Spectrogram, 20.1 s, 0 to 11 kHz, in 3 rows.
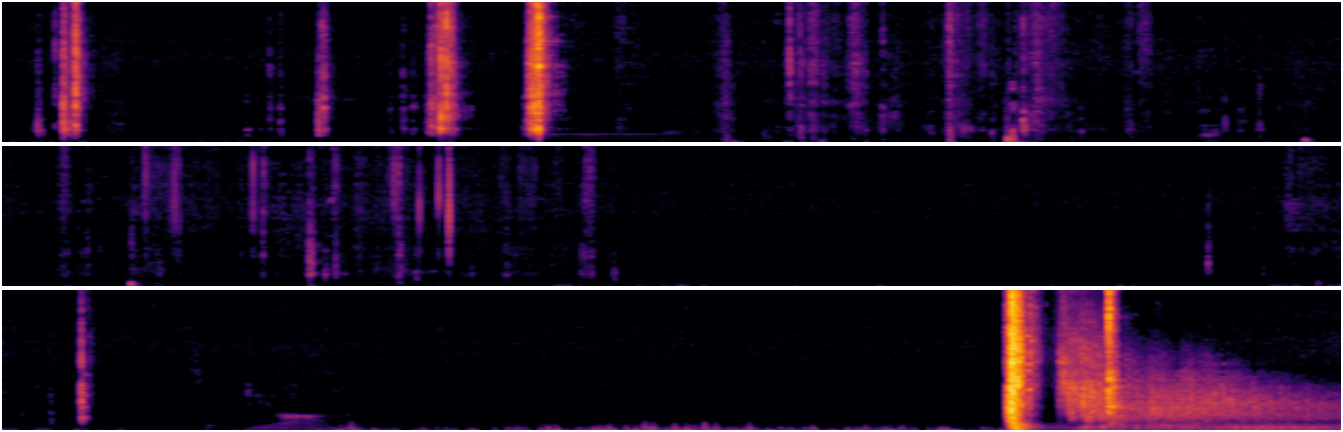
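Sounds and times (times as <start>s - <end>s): rifle handling clicks and rustles: 0.0s - 4.4s, 7.0s - 9.9s.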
